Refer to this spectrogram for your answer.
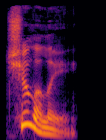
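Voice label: "chillily", British English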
